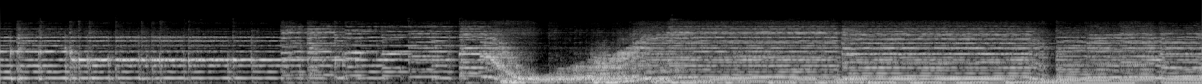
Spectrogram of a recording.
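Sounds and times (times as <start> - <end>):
filtered organ music: 0.0 - 12.0.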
